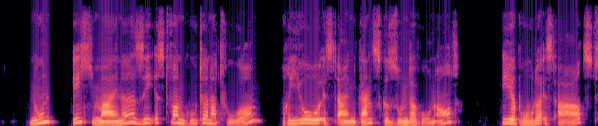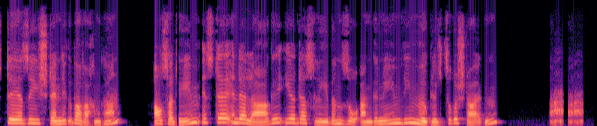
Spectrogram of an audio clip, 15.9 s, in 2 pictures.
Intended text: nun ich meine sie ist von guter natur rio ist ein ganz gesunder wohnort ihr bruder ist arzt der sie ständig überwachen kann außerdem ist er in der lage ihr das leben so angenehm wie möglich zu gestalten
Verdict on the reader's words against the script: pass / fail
pass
